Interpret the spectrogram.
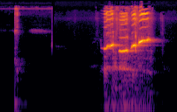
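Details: Female white-rumped shama in breeding condition calls to the male with a single short whistled phrase of three clear notes, dipping and then rising, following a soft thump and near silence.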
